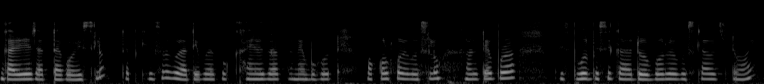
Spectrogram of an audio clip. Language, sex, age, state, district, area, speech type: Assamese, female, 18-30, Assam, Majuli, urban, spontaneous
